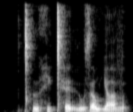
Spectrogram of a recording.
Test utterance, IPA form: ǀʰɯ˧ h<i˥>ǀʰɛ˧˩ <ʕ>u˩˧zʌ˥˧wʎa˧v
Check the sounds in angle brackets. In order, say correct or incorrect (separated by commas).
correct, incorrect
